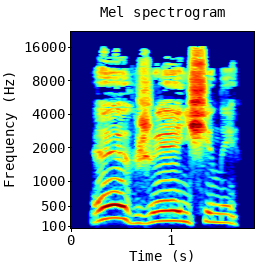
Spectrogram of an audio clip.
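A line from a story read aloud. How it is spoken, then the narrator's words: Sighing. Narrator (Russian): вздохнул Дёрг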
